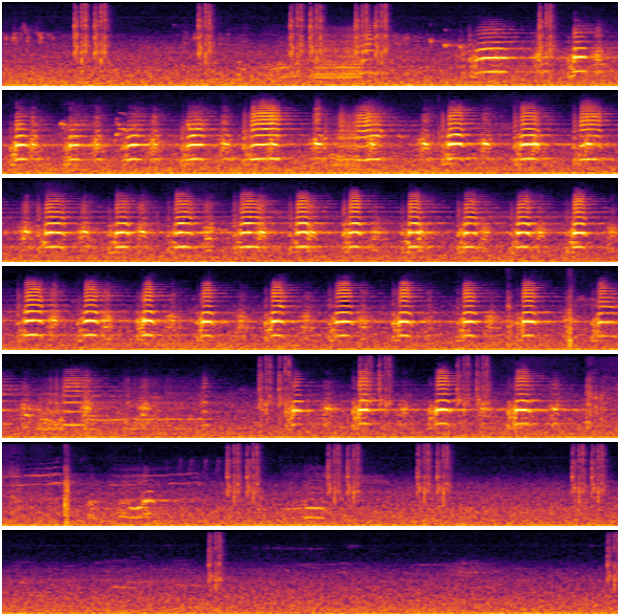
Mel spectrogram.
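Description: A bird calling in a long run of evenly repeated pitched notes, about two a second, for some fifteen seconds. After a short pause comes a shorter run of the same calls. A few sharp clicks come near the start and near the end.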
